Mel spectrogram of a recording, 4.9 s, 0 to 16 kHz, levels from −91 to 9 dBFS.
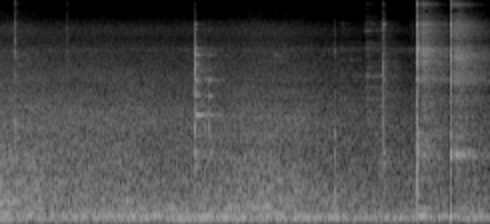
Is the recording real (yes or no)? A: yes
